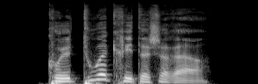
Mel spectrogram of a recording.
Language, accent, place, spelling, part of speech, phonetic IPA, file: German, Germany, Berlin, kulturkritischerer, adjective, [kʊlˈtuːɐ̯ˌkʁiːtɪʃəʁɐ], De-kulturkritischerer.ogg
- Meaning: inflection of kulturkritisch: 1. strong/mixed nominative masculine singular comparative degree 2. strong genitive/dative feminine singular comparative degree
